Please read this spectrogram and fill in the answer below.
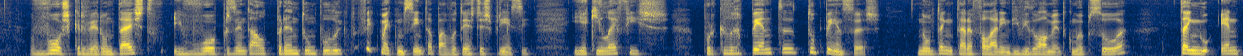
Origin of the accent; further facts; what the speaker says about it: Aveiro, Portugal; now in Ovar, Portugal; vivo lá para cima, vivo em Ovar. Eu sou de Aveiro, vivo em Ovar.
